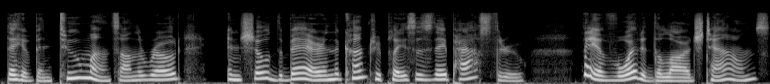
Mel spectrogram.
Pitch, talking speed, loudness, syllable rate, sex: 220 Hz, 185 wpm, -15 LUFS, 4.8 syllables/s, female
